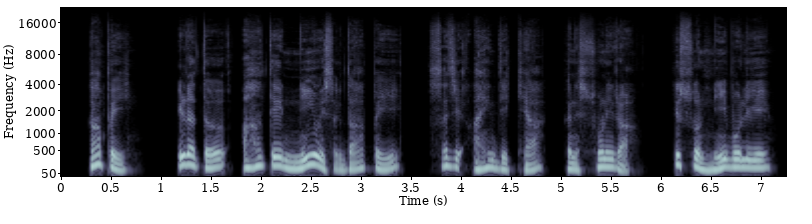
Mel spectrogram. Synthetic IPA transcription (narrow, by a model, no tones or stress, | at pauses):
kãːpɐi | ɪːɽat̪ɐɐɦãt̪enĩɦoisɐk̚d̪apɐi | sɐd͡ʒeʔɐːɦĩd̪eːkʰjakɐnesʊɽ̃iɾa̰ | t̪ɪsonĩboːlɪjeː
